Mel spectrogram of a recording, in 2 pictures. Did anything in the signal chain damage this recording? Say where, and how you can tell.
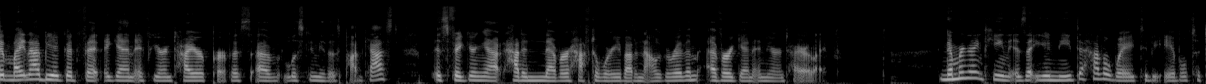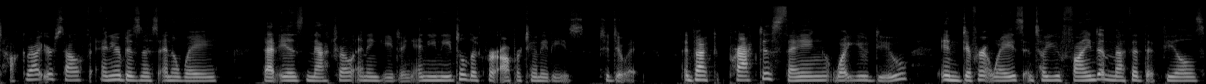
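No, nothing audible damaged it.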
